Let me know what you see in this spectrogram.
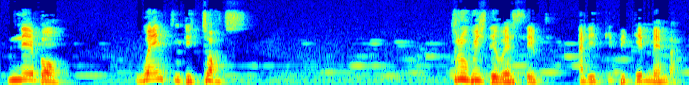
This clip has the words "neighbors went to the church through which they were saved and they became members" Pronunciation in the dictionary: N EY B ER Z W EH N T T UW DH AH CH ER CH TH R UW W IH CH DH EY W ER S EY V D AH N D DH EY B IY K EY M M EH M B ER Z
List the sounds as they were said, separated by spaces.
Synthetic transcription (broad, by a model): N EY B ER W EH N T T UW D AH CH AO CH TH R UW W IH CH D EY W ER S EY V D AH N D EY B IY K EY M M EH M B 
